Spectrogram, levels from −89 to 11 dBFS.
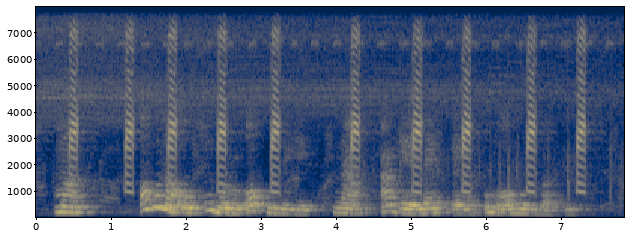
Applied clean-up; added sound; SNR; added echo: none; Frog; 8 dB; reverberation time 0.7 s.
